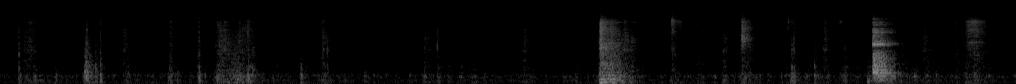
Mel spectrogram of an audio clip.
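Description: Handling sounds as a cardboard tissue box is lifted off and set back onto a lacquered wooden watch box: a few short, dull knocks and rustles, the loudest about six seconds in.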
